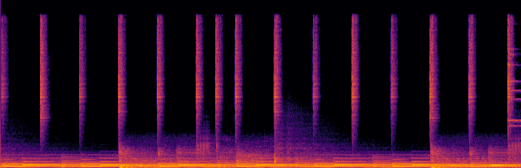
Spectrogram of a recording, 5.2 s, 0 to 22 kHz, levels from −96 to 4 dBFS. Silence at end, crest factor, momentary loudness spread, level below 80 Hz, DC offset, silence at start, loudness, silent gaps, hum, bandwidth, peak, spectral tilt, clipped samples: 0 s; 16 dB; 3 LU; -64 dBFS; under 0.1%; 0 s; -20 LUFS; none; none; over 20 kHz; -4 dBFS; -7 dB/octave; under 0.1%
